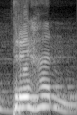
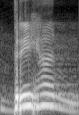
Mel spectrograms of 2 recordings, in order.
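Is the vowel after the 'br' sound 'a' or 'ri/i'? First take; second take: ri/i; ri/i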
